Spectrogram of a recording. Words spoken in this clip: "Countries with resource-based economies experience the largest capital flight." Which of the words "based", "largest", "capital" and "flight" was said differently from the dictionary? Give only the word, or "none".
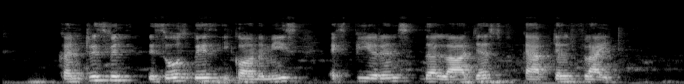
based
